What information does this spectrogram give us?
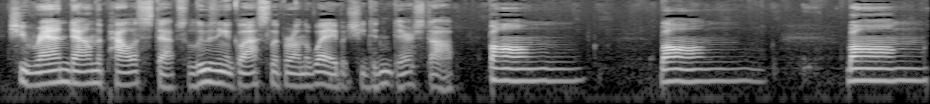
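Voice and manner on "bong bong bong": high held bong like a clock bell; clock chime. Acted. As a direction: ring it out like a tolling clock. Clock strikes midnight.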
